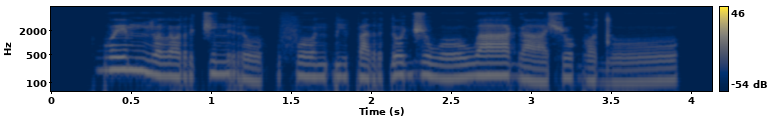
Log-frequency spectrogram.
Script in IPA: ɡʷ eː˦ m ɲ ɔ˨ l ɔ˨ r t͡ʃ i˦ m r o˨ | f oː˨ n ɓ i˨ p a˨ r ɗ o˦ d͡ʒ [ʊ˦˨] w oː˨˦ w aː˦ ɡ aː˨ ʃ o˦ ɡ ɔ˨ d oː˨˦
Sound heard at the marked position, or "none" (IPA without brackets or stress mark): ʊ˦˨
